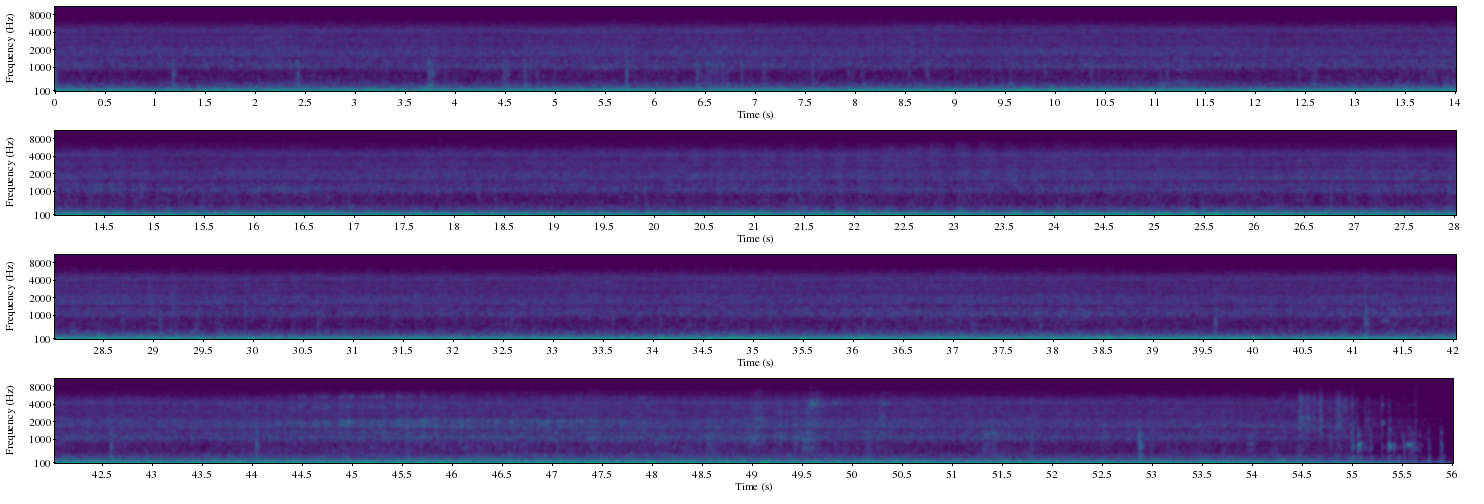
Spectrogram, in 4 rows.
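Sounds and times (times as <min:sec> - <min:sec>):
freight train rumbling: 0:00.0 - 0:56.0.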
